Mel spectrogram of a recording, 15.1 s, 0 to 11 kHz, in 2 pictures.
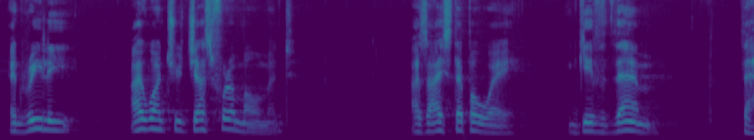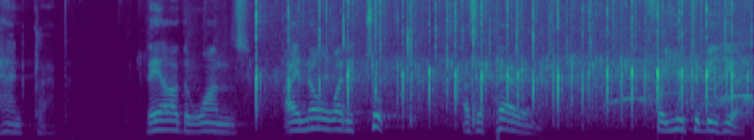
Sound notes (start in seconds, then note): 9.5 thunderous applause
